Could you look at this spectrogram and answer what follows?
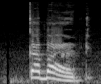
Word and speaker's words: cupboard: হৈ থাকে the words are receipt psychology psycho cupboard psychiatrist pneumonia let's find out some other words where S is silent আহাচোন আমি এতিয়া Sৰ উচ্চাৰণ কতনো উজ্জ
